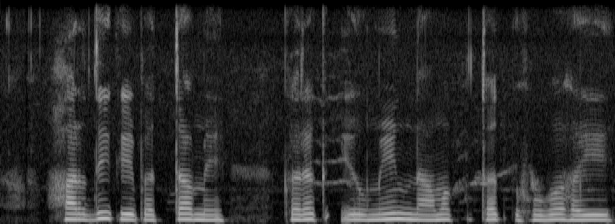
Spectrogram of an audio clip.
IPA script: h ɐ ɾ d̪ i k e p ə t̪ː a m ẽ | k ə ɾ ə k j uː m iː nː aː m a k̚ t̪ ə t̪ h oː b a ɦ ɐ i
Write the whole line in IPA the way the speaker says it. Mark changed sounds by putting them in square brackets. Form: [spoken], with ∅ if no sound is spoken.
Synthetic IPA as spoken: h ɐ ɾ d̪ i k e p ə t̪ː a m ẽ | k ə ɾ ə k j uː m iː nː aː m [ə] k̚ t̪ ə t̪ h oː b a ɦ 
